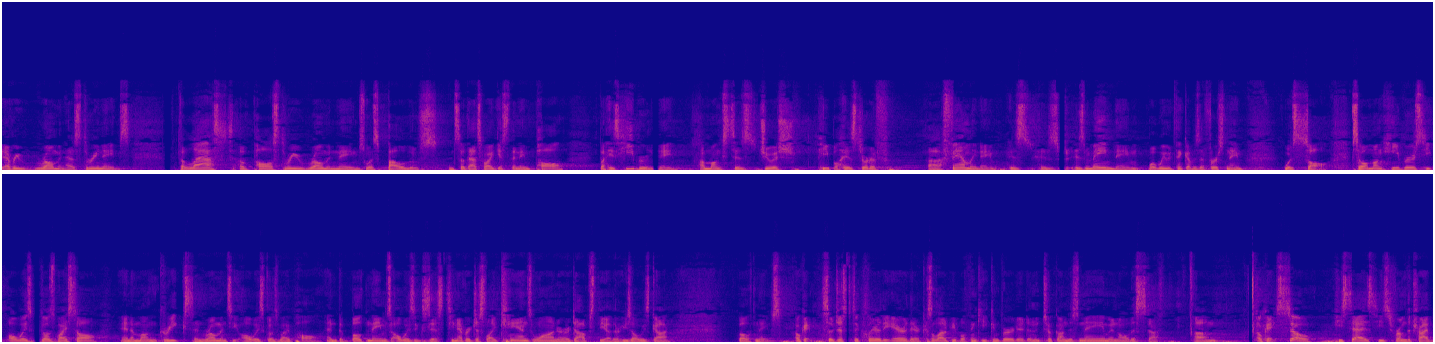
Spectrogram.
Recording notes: Delivered live, at Capital City Church in St.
